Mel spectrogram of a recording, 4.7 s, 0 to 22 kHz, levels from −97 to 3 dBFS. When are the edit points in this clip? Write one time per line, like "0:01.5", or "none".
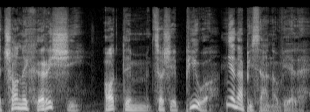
0:03.3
